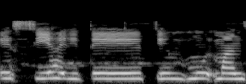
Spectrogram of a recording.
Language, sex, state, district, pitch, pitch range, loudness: Marathi, female, Maharashtra, Chandrapur, 260 Hz, 260-270 Hz, -17 LUFS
